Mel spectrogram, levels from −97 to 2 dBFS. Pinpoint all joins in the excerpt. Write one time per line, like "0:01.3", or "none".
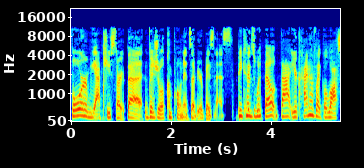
0:01.0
